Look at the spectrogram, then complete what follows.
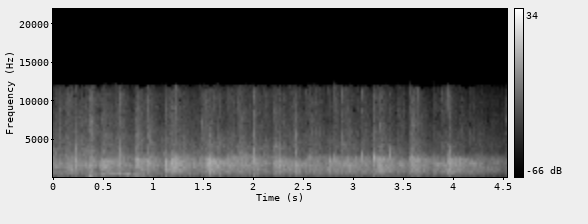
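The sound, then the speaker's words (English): An audience applauds Navigate Training School students, a dense wash of many hands clapping at an even level for several seconds, with a few sharper individual claps and faint voices mixed in. “A round of applause for these guys right here.”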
